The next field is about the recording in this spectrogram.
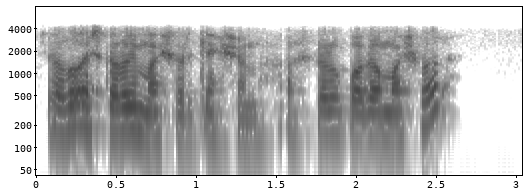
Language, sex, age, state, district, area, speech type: Kashmiri, male, 18-30, Jammu and Kashmir, Ganderbal, rural, conversation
